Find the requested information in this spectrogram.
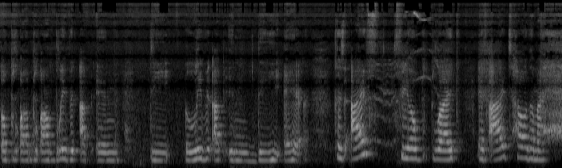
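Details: Adult woman who states she stutters; stuttering.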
